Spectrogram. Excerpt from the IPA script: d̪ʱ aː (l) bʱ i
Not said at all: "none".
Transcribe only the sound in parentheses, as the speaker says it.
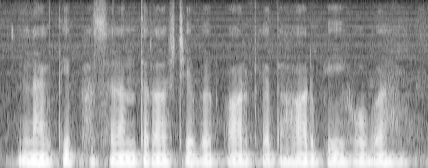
ɾ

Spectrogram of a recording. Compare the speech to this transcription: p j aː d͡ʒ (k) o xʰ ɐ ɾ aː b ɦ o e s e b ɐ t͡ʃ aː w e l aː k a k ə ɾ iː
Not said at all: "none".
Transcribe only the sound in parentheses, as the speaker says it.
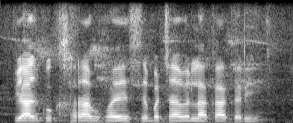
k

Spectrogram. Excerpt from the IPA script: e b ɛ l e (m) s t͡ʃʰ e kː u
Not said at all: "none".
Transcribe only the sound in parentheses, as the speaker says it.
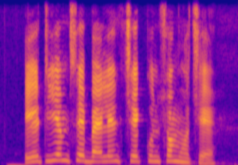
n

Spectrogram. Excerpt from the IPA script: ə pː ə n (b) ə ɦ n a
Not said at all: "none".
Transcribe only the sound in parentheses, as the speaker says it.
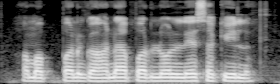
ɡ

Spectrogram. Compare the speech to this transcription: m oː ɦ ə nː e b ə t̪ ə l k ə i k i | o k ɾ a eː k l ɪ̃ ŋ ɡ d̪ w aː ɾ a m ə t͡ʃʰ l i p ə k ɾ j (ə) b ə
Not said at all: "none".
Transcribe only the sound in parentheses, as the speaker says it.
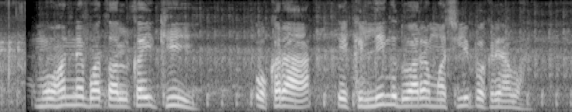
a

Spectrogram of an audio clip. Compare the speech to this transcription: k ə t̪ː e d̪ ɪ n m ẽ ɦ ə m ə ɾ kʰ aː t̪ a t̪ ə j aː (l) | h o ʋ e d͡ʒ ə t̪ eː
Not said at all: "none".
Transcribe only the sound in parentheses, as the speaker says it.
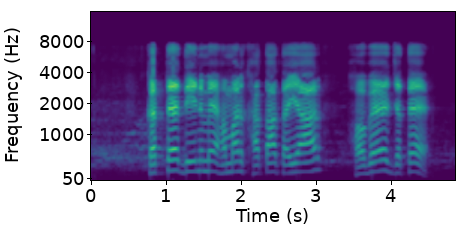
ɾ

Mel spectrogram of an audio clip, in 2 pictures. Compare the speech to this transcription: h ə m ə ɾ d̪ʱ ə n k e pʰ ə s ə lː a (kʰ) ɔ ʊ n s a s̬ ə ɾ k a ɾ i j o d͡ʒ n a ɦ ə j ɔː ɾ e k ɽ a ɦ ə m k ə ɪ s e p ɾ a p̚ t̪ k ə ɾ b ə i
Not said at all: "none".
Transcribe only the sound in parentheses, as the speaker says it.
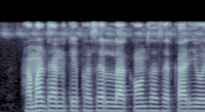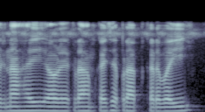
k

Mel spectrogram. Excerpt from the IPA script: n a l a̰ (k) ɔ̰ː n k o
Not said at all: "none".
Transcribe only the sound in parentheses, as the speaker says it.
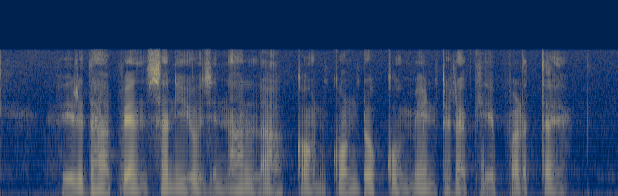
k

